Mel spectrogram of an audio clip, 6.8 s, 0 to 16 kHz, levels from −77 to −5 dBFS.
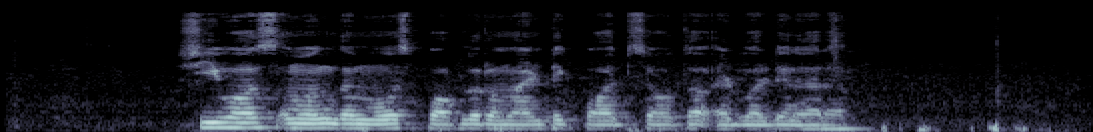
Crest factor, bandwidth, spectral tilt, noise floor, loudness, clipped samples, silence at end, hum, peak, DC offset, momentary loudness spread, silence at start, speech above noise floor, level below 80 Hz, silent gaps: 16 dB; 11.5 kHz; -6 dB/octave; -59 dBFS; -25 LUFS; under 0.1%; 0.4 s; none; -10 dBFS; under 0.1%; 19 LU; 1.15 s; 35 dB; -48 dBFS; none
